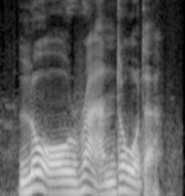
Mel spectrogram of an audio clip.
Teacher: important i think law and order is very important influence speech if a word ends in an or sound like law and the next word begins in an uh you'll often hear a r sound linking them together law rand order law and order law and order is easier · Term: intrusion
